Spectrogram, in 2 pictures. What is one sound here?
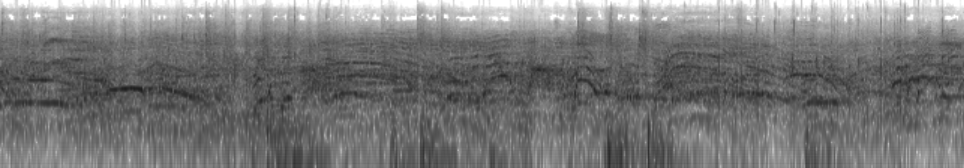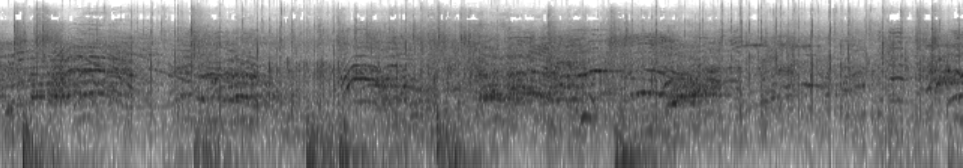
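Fighters let out loud, high shouts in a large echoing hall.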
